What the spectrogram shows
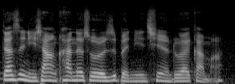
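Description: A woman hosting a casual film recap, chatty and full of sentence-final particles, who acts out quoted lines with sudden jumps in pitch. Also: rapid-fire, slight background noise. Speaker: film review host.

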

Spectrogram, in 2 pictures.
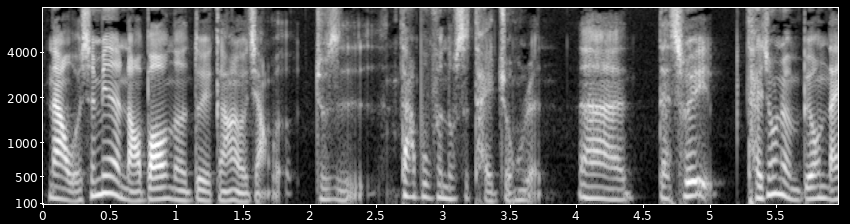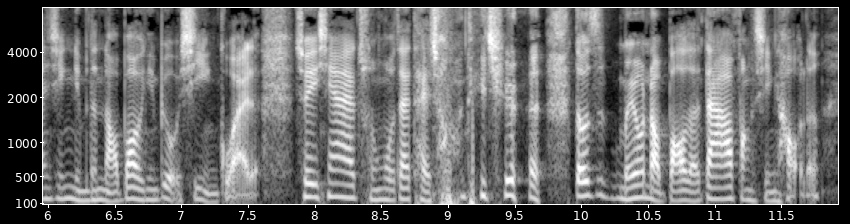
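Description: A woman's voice: low-pitched, quick pace, few pauses, a little mellow, no echo, clean studio sound. A woman in her thirties with a Taiwanese Mandarin accent, hosting a podcast in a playful, teasing storytelling manner. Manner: playful, teasing, laughs at her own jokes. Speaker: podcast host. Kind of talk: casual storytelling monologue.

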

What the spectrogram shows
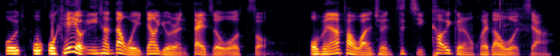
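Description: A quick-talking man with a lively, swooping pitch. He chats casually as a podcast co-host, restarting his sentences in bursts. The sound is close and dry. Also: no echo. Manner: animated, stammering restarts, laughs a lot. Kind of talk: casual chat, telling a drinking story.

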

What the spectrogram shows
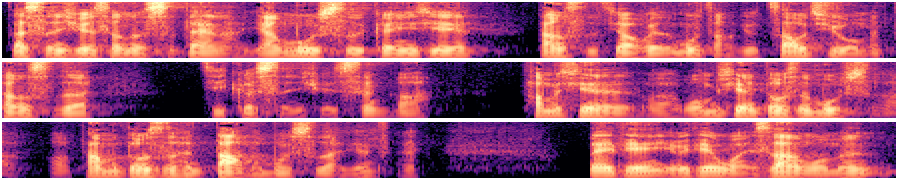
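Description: Older pastor telling lively stories. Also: male voice, lowish voice, fairly quick. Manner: animated storytelling with self-deprecating humor; chatty, asks the listeners questions. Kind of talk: sermon with personal stories.

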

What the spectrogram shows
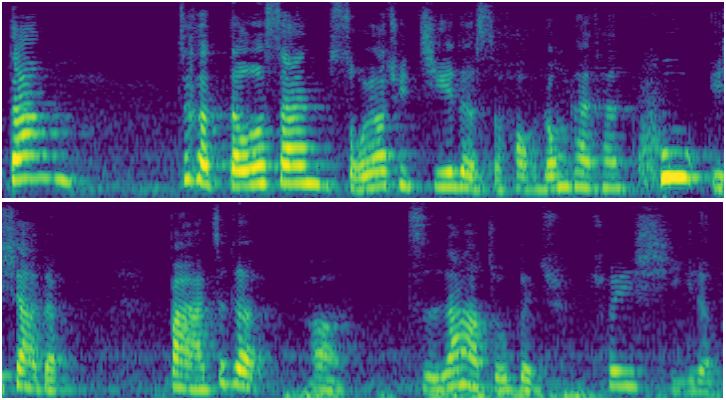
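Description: A Buddhist teacher, a woman with a fairly high voice, tells a teaching story at an easy pace. She strings phrases together with drawn-out particles and frequent fillers, and a faint background hiss sits under her speech. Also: animated. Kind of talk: sermon storytelling.

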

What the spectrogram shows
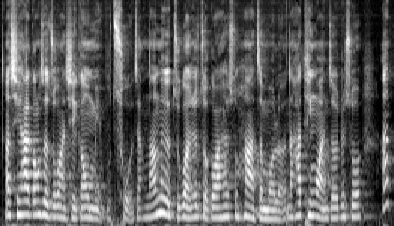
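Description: A young woman rattles through an office story on her podcast at a quick clip. Her speaking voice sits fairly low but leaps up when she acts out other people's lines. The delivery is animated and chatty. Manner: animated retelling, voicing others' quotes with jumps in pitch. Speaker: podcast co-host. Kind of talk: casual storytelling chat.

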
